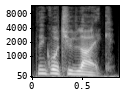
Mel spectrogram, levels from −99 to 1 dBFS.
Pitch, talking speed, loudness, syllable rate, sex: 145 Hz, 275 wpm, -15 LUFS, 4.8 syllables/s, male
